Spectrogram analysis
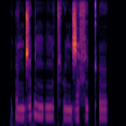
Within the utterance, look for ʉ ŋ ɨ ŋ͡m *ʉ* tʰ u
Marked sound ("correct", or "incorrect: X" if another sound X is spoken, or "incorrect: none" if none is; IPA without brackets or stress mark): incorrect: ɨ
